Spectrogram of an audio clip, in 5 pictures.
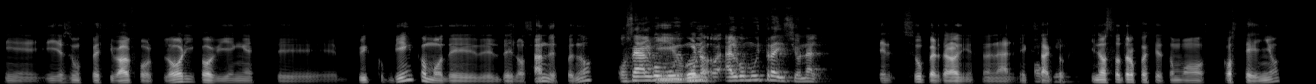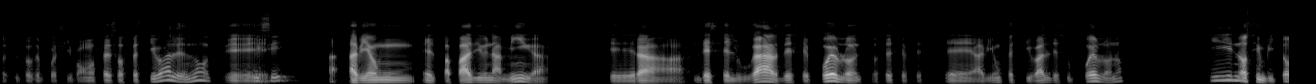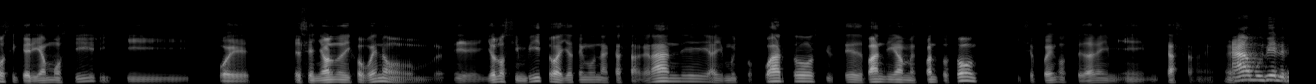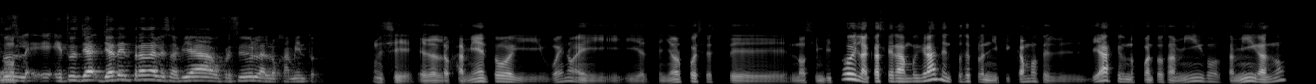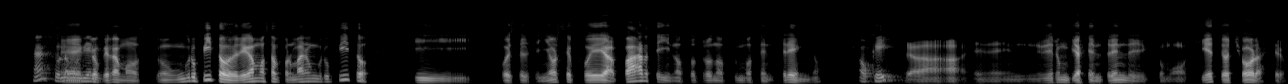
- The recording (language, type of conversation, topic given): Spanish, podcast, ¿Tienes alguna historia sobre un festival que hayas vivido?
- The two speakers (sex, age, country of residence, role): male, 40-44, Mexico, host; male, 65-69, United States, guest
- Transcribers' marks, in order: unintelligible speech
